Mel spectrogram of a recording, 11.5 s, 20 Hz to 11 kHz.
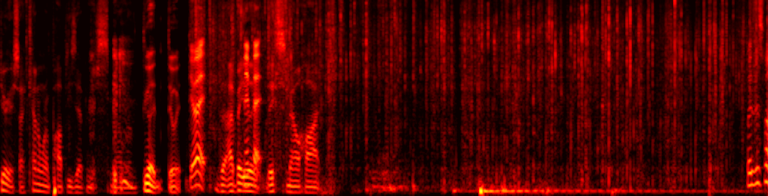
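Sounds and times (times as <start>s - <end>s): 
speech: 0.0s - 5.9s, 11.2s - 11.5s
bag of chips crinkling while being handled: 2.8s - 11.5s.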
